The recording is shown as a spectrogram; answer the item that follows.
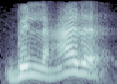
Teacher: الدال مقلقلة أصعب درجات القلقلة لما يكون الدال ساكنة وبعدها يكون ساكن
